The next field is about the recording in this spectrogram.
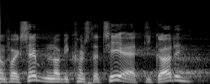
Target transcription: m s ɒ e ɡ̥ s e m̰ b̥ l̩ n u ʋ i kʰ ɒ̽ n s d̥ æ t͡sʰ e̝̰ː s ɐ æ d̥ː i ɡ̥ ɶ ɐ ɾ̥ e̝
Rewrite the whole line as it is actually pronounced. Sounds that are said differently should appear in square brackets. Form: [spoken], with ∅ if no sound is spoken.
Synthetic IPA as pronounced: m [f] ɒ e ɡ̥ s e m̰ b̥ l̩ n [ɒ] ʋ i kʰ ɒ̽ n s d̥ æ t͡sʰ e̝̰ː [∅] ɐ æ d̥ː i ɡ̥ ɶ ɐ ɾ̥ e̝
